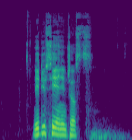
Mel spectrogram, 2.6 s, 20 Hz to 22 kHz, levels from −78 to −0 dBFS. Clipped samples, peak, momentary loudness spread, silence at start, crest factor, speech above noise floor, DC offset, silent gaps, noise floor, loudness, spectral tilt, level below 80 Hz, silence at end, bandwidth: under 0.1%; -4 dBFS; 21 LU; 0.55 s; 18 dB; 48 dB; under 0.1%; none; -67 dBFS; -18 LUFS; -4.5 dB/octave; -48 dBFS; 0.5 s; 16.5 kHz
